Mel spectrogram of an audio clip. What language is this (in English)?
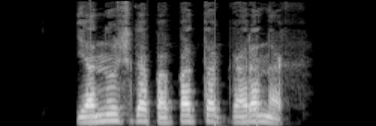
Chiquián Ancash Quechua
